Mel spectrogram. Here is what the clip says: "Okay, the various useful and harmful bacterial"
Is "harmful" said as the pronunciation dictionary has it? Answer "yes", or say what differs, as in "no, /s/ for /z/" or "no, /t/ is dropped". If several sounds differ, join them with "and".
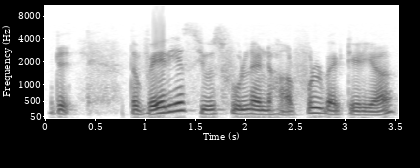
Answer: no, /m/ is dropped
